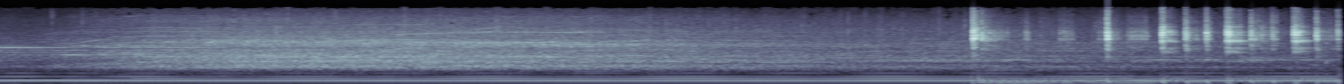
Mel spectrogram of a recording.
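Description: Heavy rock music: a held guitar chord rings out for about seven seconds, then drums and bass guitar come back in with a steady beat.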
